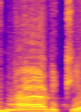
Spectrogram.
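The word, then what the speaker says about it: مالك: panjang bacanya Maliki yaumiddin padahal ini dua dua cara baca dua qiraat bahkan di riwayat kita ya di riwayat asim ah hafaz qiraat asim riwayat hafaz itu juga sama bisa Maliki yaumidin atau Malik makanya di Quran itu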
